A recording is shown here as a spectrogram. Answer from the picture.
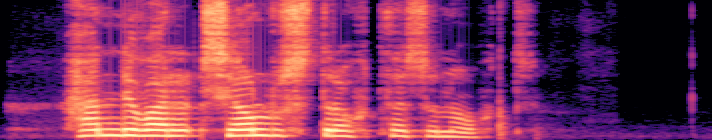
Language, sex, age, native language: Icelandic, female, 11, Icelandic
